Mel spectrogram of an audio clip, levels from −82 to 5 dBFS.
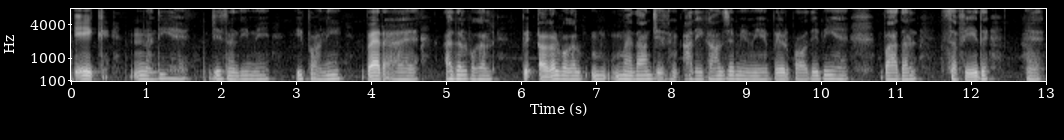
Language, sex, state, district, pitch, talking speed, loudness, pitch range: Hindi, female, Bihar, Jamui, 150 Hz, 130 wpm, -23 LUFS, 140-155 Hz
